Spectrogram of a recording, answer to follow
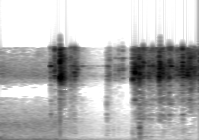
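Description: Light metallic clinks and a short rattle from the bicycle's chain and drivetrain parts being handled: one click just before the middle and a cluster near the end.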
